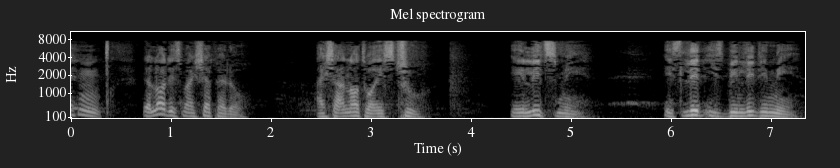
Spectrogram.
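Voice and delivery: low, soft reverent murmur; hushed psalm recitation. Pretend. Believer at the end of life reciting the psalm, hushed and low. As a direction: recite it like a dying man at peace.

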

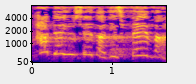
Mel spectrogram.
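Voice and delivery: high-pitched mock indignation; indignant rebuke.

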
